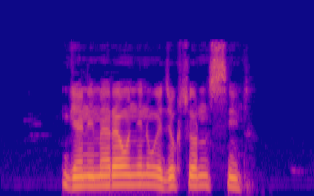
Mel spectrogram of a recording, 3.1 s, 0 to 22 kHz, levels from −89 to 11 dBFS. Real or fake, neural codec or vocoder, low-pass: real; none; 9.9 kHz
